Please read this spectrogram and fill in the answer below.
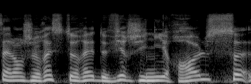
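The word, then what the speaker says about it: Roels: Surtout que quand on m'appelle Gilbert Collard, j'ouvre pas, vous voyez, Alors le livre s'appelle Les écriresses, alors je resterai de Virginie Rols, ça s'écrit R-O-E-L-S et c'est aux éditions Stock.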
